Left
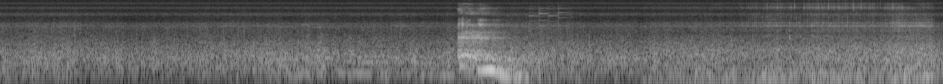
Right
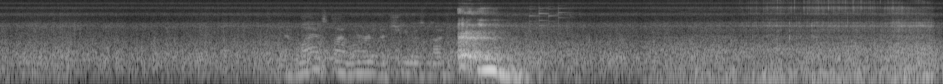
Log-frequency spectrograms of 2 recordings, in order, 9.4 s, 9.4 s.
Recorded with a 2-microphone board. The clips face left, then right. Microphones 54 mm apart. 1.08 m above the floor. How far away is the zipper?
About 2.5 m.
